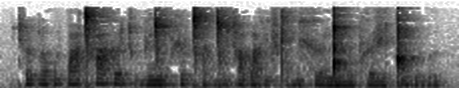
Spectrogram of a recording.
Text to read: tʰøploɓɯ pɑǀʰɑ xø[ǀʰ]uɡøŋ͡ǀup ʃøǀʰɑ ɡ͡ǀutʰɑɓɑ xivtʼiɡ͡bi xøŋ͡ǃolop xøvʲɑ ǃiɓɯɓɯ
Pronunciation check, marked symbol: incorrect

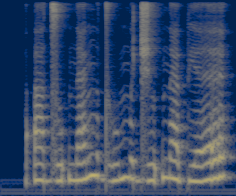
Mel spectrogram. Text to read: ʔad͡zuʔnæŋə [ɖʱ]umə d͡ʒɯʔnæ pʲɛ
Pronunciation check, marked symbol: incorrect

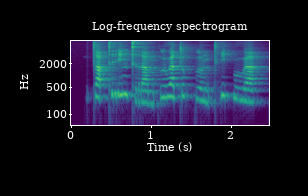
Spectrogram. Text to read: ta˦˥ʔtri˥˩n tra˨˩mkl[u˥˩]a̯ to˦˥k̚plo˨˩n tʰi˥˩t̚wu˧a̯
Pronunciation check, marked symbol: correct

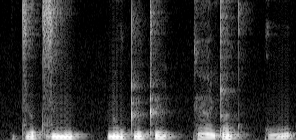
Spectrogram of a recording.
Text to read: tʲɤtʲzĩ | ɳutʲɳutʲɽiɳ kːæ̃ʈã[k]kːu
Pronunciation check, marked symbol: incorrect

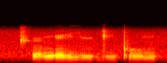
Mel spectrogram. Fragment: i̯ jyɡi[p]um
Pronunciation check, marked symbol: incorrect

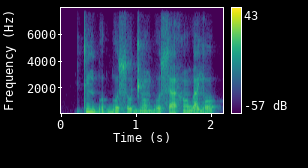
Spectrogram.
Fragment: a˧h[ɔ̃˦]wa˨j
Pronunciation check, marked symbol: incorrect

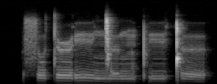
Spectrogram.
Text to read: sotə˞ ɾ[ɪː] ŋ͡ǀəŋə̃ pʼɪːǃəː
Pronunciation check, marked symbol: correct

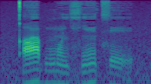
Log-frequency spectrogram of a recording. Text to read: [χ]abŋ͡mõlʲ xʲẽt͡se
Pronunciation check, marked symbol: incorrect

